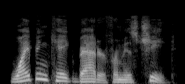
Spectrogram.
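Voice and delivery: plain reading voice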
